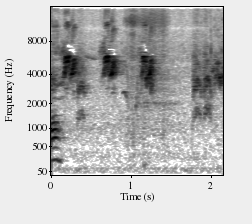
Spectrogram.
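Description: A small bird chirping in short, high notes repeated about twice a second.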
